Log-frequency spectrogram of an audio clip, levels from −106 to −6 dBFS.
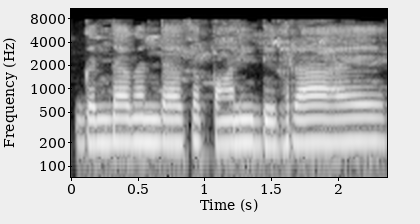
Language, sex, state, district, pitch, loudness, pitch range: Hindi, female, Uttar Pradesh, Budaun, 200 Hz, -17 LUFS, 200-205 Hz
